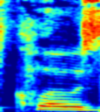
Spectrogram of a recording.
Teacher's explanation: the word close with a z sound is a verb this means to shut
